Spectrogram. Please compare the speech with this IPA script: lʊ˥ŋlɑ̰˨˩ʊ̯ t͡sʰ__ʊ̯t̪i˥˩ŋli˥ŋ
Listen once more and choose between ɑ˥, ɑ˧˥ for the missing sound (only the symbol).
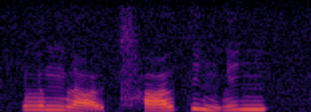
ɑ˧˥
